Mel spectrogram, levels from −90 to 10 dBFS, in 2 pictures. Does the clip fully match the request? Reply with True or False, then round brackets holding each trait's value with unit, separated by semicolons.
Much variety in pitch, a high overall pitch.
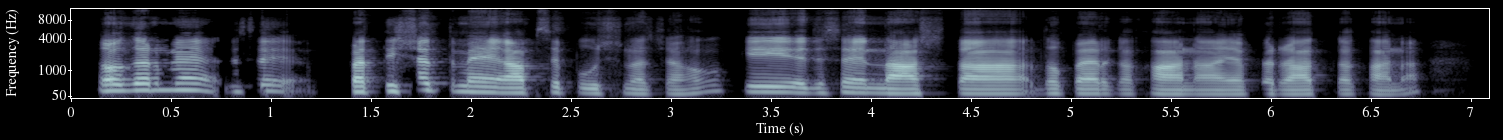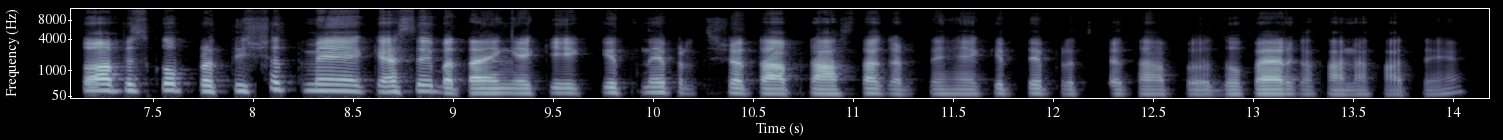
False (6.1 semitones; 130 Hz)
